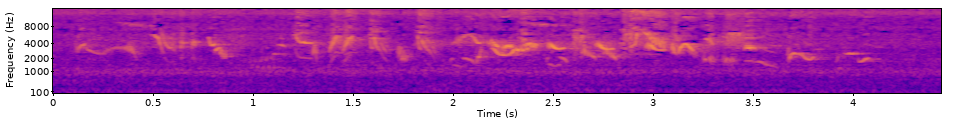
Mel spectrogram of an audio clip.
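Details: A garden warbler sings a long, rapid, mellow warble of rich, bubbling notes, flowing without pause, over quiet background hiss; recorded 28 May 2021 in Landkreis Kitzingen, Lower Franconia, Germany.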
